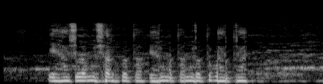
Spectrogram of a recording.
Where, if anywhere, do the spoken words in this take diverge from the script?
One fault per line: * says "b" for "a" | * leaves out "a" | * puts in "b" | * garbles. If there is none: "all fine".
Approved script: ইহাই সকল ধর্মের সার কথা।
* leaves out "সকল"
* garbles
